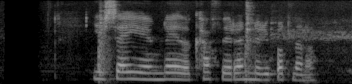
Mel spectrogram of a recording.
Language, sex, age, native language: Icelandic, female, 15, Icelandic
